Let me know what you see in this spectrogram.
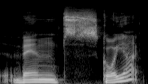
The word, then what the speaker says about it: Van Scoyoc: So Christina Bigelow, yourself, Smith, Van Skoyak, did I say that right? – Yeah.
